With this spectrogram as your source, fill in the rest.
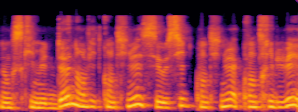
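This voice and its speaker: Against a quiet background, a woman speaks in a dark, mellow tone at medium pitch with ordinary pitch variation. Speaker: psychologist and author. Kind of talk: podcast interview. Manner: animated.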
